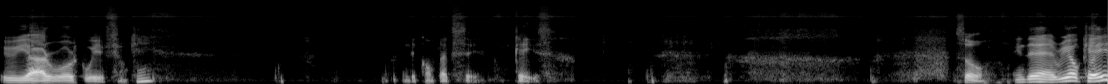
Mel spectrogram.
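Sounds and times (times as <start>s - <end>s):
soft breathing: 1.5s - 3.4s, 6.4s - 10.1s.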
